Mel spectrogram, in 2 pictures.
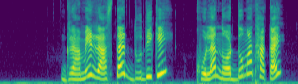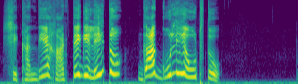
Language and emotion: Bengali, disgusted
